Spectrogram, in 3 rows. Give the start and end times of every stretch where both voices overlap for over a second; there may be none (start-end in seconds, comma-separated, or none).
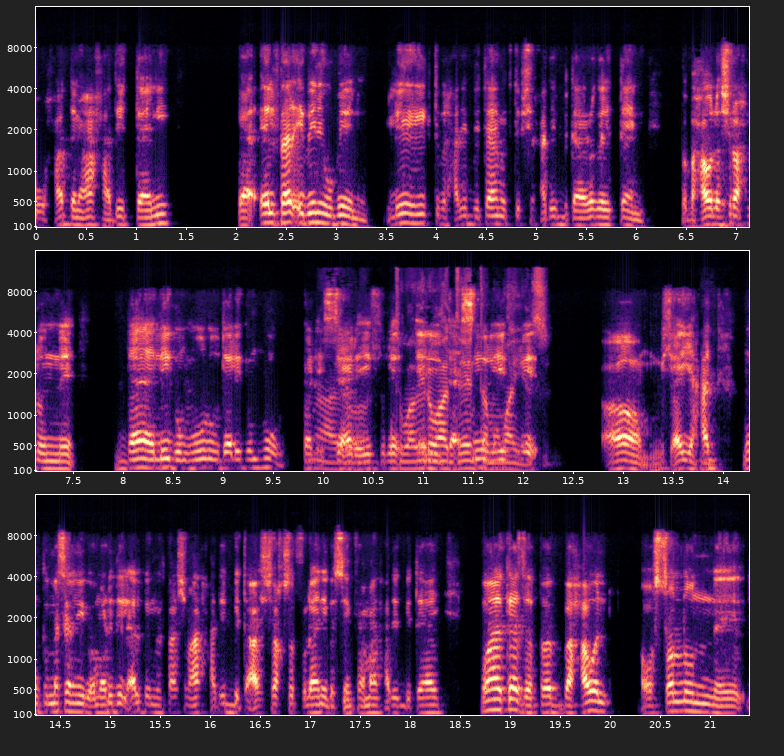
9.8-12.2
